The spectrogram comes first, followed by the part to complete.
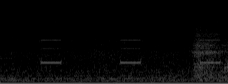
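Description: Hospital patient monitor beeping: short, faint, evenly spaced single-pitched beeps, a little more than one a second.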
